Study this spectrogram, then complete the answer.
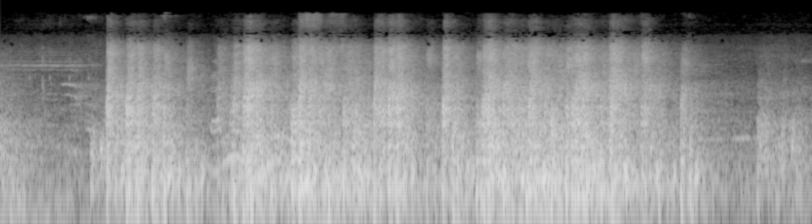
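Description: A firework rocket hisses loudly as its fuse burns.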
